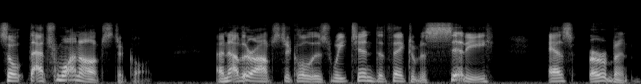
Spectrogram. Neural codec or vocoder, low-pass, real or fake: autoencoder, 22.05 kHz, a latent of 192 numbers a frame, VITS, trained on many speakers; 7.2 kHz; fake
